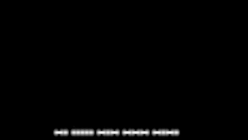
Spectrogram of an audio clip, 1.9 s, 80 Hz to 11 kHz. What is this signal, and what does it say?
Morse code, heard as a keyed tone, about 77 wpm, 700 Hz. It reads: N5KOC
